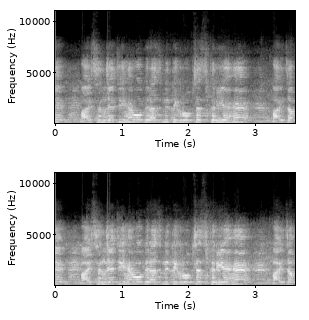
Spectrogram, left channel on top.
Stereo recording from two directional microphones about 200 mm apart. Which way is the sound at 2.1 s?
50° left (ahead or behind).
